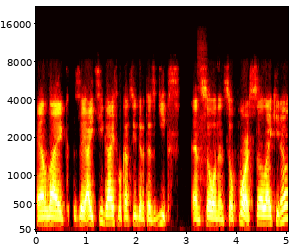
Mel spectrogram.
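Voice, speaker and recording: A man with a strong Russian accent, medium pitch and ordinary pitch variation. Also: moderate pace. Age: 30s. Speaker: entrepreneur. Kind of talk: podcast interview. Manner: hesitant, many fillers.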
